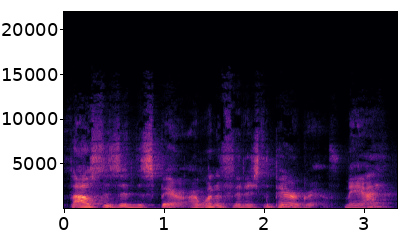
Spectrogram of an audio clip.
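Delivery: ordinary talk, nothing marked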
